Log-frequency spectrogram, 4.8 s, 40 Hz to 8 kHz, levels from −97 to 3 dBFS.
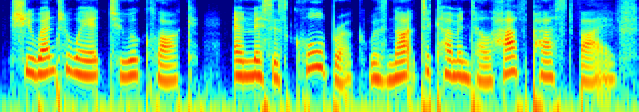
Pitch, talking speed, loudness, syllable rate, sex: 220 Hz, 215 wpm, -20 LUFS, 5.2 syllables/s, female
